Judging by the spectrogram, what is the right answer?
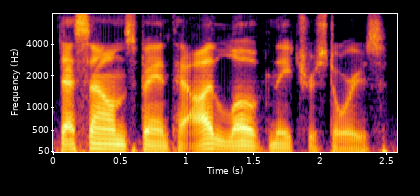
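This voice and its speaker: Speaking slowly in a low, expressive voice, a livestream host jokes and rambles through a slangy, casual chat with viewers. There's no room sound.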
